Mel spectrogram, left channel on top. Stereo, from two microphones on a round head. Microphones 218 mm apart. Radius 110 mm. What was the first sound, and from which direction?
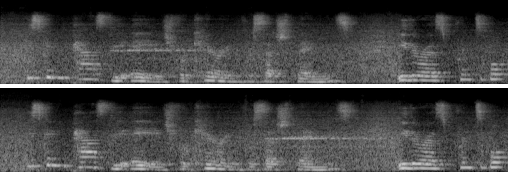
A woman speaking, 65° left (ahead or behind).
